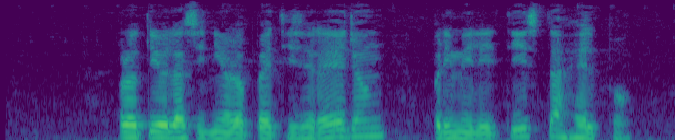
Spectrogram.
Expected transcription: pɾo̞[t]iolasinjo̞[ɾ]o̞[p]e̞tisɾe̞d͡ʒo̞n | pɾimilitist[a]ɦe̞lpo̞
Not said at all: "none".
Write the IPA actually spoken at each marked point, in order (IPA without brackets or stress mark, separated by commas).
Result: t, ɾ, p, a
